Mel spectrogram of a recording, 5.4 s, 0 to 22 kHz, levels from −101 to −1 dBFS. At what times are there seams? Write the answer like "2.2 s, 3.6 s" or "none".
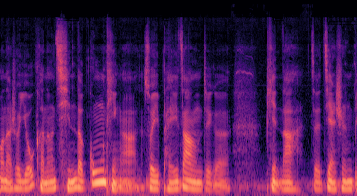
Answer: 2.1 s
